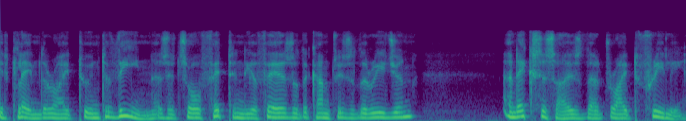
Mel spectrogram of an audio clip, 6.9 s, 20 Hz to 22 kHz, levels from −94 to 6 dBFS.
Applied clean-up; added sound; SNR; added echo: none; none; none; none.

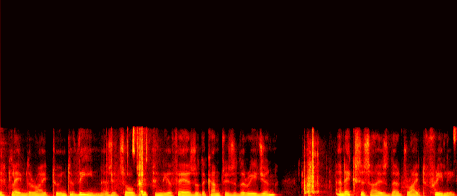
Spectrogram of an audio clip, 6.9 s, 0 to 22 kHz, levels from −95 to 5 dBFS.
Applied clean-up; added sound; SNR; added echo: neural mask model Resemble Enhance denoiser.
